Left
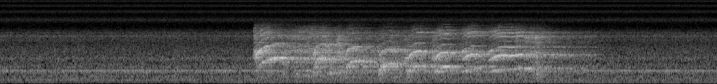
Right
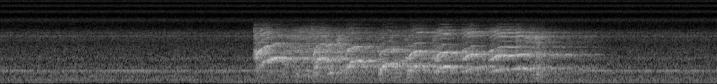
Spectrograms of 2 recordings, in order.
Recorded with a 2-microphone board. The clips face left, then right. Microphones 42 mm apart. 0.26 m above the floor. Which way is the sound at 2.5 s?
15° left (ahead or behind).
